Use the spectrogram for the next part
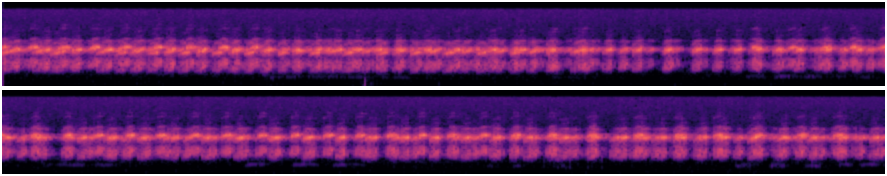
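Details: Night chorus of tree frogs at a forest pond, north-east Italy, mid-April: many callers produce fast, grating trains of pulses that blend into an unbroken wall of sound, with a single faint click early on.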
